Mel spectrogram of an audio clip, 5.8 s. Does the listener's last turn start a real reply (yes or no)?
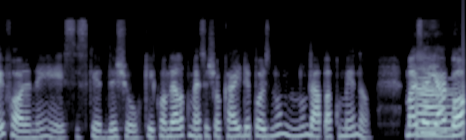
no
